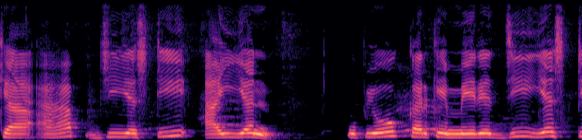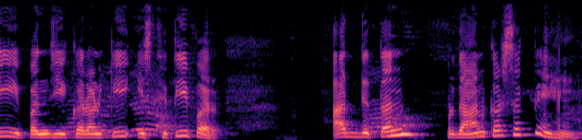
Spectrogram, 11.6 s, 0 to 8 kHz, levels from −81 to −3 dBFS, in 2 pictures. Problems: none marked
